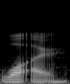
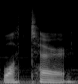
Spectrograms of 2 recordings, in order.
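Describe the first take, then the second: First: The t in the middle is soft, not crisp. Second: The t in the middle is crisp and clear. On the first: The speaker calls it wrong. "it's not water" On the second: The speaker calls it right. "Like t t t t t water"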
